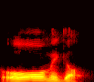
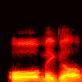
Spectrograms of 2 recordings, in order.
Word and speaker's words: oméga: Puis la lettre oméga. Oméga. Bon là une sûrement une des lettres les plus connues en grec ancien. Euh c'est un O comme le Omicron, sauf qu'il est long.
